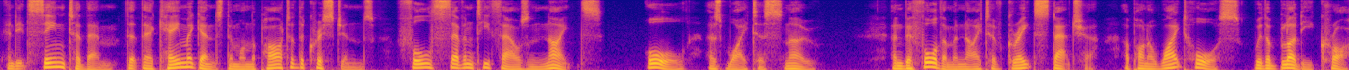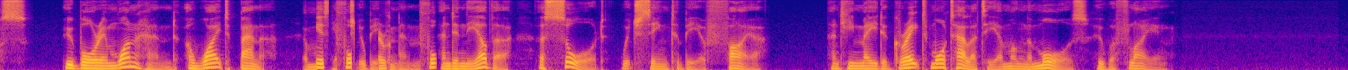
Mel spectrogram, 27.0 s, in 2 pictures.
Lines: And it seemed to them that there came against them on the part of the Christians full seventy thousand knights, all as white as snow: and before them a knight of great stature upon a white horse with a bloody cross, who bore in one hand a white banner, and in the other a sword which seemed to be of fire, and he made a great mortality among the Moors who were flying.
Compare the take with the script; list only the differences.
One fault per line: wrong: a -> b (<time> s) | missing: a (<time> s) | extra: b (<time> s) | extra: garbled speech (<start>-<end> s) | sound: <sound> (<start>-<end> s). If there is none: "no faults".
extra: garbled speech (16.5-17.9 s)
